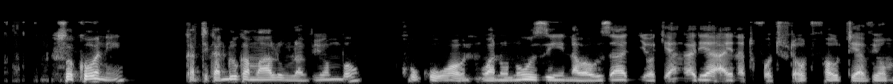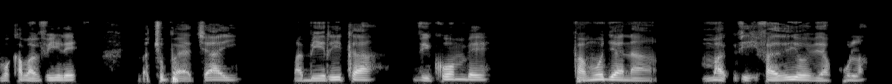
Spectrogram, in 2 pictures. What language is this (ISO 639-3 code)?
swa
